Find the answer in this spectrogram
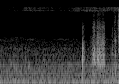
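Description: Low, steady rumble of distant approaching diesel freight locomotives, with a sharp click near the end.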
